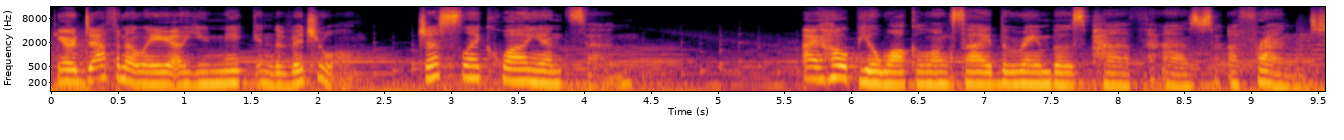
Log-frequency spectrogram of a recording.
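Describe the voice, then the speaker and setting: A woman's voice: lowish voice, measured pace, music in the background, natural voice. An actress playing a thoughtful, friendly woman in a video game, earnest in manner.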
